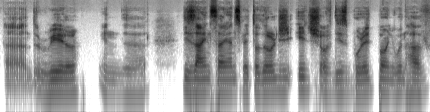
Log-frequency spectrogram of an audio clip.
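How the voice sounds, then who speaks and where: A man giving an academic presentation, talking in a halting way with many fillers and restarts. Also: mid-range voice, little pitch movement, dry recording.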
